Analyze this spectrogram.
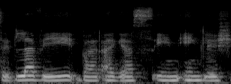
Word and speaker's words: Levi: In Italian, we pronounce it Levy, but I guess in English is Levi.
